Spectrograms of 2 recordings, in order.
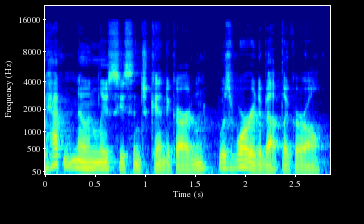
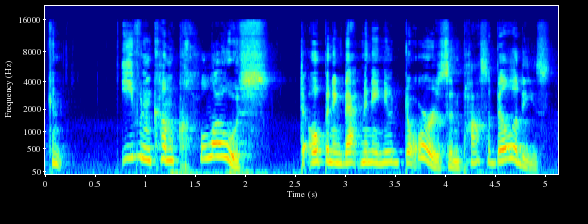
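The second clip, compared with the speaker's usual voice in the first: put-on much higher, louder, eager girl's voice; excited teen girl; 13 semitones higher, 4 dB louder than usual. Verona arguing to John about the magic world's scale, excited and high. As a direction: gush about a whole new world.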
